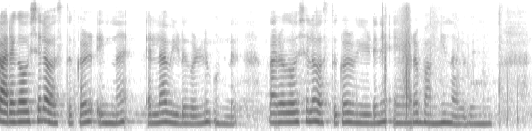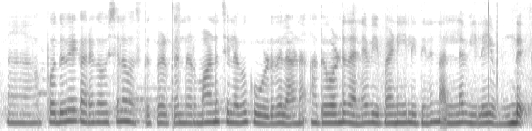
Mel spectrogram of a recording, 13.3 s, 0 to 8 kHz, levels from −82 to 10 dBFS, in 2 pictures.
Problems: none marked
